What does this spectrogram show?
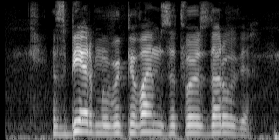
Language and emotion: Russian, positive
